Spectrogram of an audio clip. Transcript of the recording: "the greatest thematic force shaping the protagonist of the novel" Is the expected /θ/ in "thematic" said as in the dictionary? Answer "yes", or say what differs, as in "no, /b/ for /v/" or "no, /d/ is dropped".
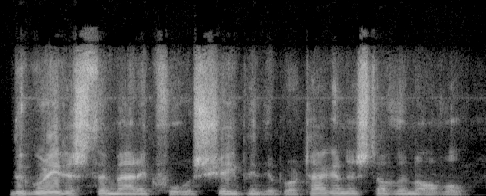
yes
